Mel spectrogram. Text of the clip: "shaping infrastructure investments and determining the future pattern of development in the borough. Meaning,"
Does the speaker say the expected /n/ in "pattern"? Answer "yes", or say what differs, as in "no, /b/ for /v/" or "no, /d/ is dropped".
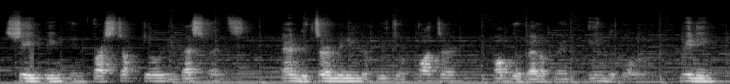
no, /n/ is dropped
